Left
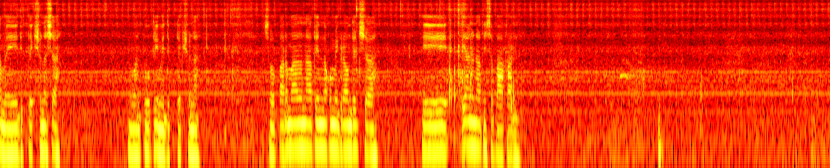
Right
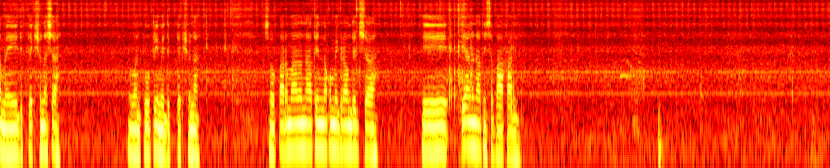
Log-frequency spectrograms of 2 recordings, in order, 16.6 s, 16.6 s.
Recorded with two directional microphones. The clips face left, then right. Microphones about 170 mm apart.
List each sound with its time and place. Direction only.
0.0 s a man's voice: 50° right (ahead or behind)
2.7 s a man's voice: 50° right (ahead or behind)
5.3 s a man's voice: 45° right (ahead or behind)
